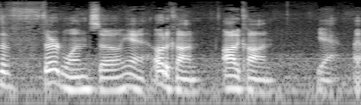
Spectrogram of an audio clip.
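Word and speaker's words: Otacon: games except for the 3rd one, so yeah, Otakon.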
